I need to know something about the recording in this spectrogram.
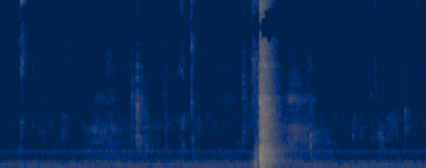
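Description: Quiet handling of a leathery ball python eggshell: faint snips and rustles as small blunt scissors cut it open and fingers peel it back. One short, sharp sound about two and a half seconds in stands out above the rest.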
